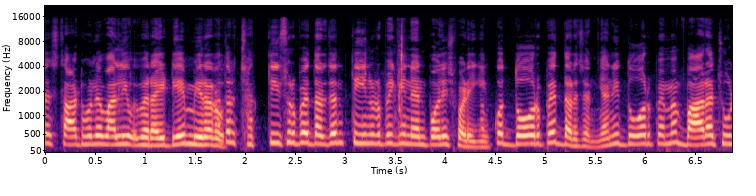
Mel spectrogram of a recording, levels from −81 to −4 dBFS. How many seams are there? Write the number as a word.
two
